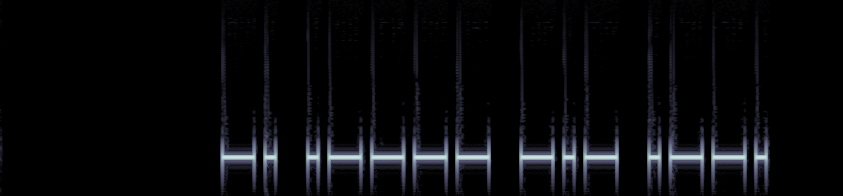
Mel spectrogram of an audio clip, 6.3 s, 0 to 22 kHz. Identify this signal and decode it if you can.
Morse code, heard as a keyed tone, about 18 wpm, 700 Hz. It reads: N1KP
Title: Speed Racing - USA 1x2 Call Signs 15wpm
